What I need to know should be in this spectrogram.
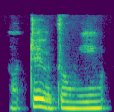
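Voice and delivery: ordinary talk

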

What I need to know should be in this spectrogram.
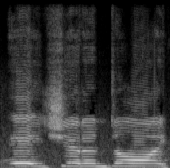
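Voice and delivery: high, slow battle cry; playful game yell; shouted taunt. Pretend. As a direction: draw each word out loudly.

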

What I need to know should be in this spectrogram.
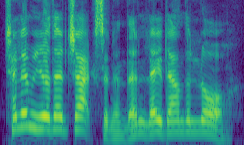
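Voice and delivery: high, loud, insistent urging; urgent prodding. A narrator's reading. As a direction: press him hard to do it. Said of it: "urged Drummond".

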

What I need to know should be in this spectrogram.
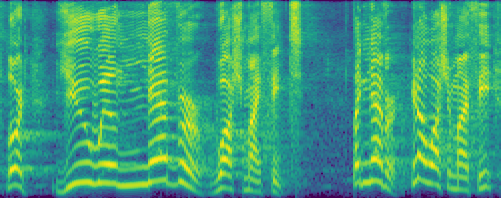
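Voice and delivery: slow, high, insistent never; emphatic refusal. Retold or imitated. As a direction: dig in and refuse each word.

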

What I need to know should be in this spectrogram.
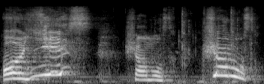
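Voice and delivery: high loud victory shout; triumphant cheer. Real, not acted. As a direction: cheer like you won. Celebrating a success.

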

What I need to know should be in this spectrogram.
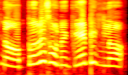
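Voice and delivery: high, keening lament; daughter-in-law lamenting to her mother-in-law, mock mourning wail. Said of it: "ஒப்பாரி வைக்க ஆரம்பித்து விட்டாள்".

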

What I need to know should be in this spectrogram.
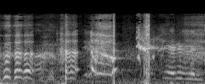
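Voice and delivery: slow words broken by laughter; laughing. Real, not acted. Teen laughing at his own awkwardness, words stretched by laughter. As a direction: laugh through the line.

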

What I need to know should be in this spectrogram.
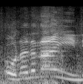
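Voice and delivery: loud, high cry of dismay; real panicked gamer yell; alarmed outcry. Real, not acted. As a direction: burst out in protest. Enemy comes as he feared.

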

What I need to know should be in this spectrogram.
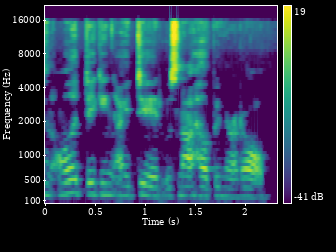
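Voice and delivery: ordinary delivery, nothing marked

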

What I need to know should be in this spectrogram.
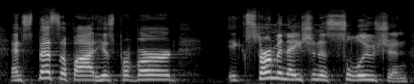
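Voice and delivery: loud, high, driving delivery of grim quotations; forceful lecture reading. Acted. Lecturer thundering quotes at the class. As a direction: hammer each phrase home to the hall.

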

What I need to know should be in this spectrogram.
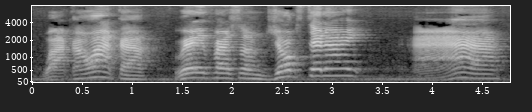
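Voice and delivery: slow, loud joking bear voice; hammed-up comedian bear, slowly; Fozzie Bear impression. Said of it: "the other one's Fozzie Bear".

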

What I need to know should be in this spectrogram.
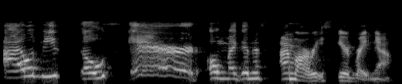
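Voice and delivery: usual speaking voice

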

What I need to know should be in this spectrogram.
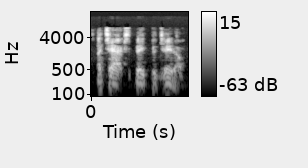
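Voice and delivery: ordinary delivery

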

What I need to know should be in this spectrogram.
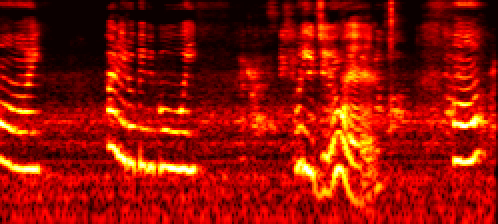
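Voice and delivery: high, soft cooing to a pet. Real, not acted. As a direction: coo gently at the little dog. Softly greeting the dog.

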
